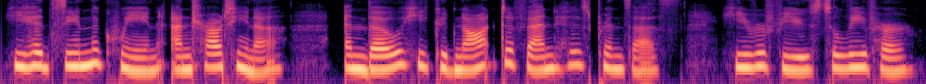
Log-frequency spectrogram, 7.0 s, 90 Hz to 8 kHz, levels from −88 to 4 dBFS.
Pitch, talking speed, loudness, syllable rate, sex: 215 Hz, 175 wpm, -16 LUFS, 4.4 syllables/s, female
